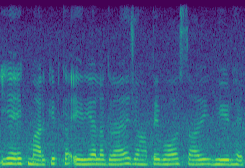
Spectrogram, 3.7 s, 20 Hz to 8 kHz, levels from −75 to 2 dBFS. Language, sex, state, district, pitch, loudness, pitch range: Hindi, female, Uttar Pradesh, Lalitpur, 225 Hz, -14 LUFS, 215-235 Hz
